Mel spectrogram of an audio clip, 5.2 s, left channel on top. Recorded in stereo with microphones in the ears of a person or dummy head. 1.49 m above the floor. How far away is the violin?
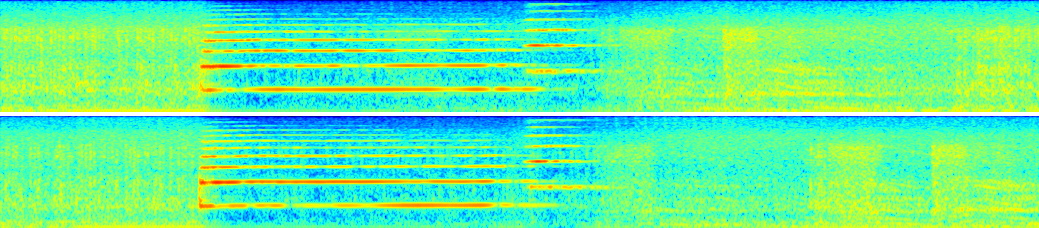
About 0.9 m.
